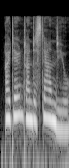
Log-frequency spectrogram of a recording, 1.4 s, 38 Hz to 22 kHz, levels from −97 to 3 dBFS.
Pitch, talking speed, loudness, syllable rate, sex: 225 Hz, 175 wpm, -15 LUFS, 5.0 syllables/s, female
